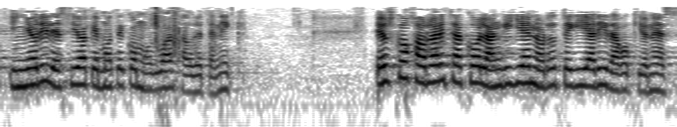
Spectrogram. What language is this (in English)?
Basque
